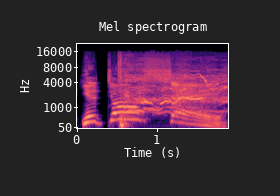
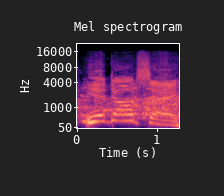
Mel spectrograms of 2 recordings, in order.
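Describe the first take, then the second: First: Sarcastic. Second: Laughing sarcastic. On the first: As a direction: drag it out, mocking disbelief. Mock reaction to headline. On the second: Repeated with a laugh. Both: Pretend.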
